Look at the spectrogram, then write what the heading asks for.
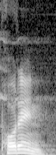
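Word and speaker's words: foreign: फॉरेन में G silent है, फॉरेन means विदेशी।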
